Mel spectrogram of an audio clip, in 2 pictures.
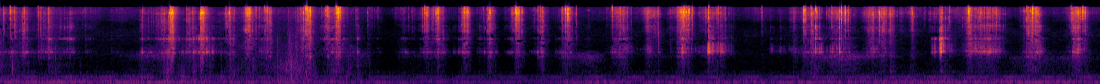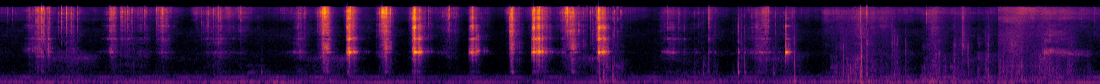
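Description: Wooden toothpicks clicking and rattling inside a clear container, in bursts of sharp clicks with short pauses between.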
